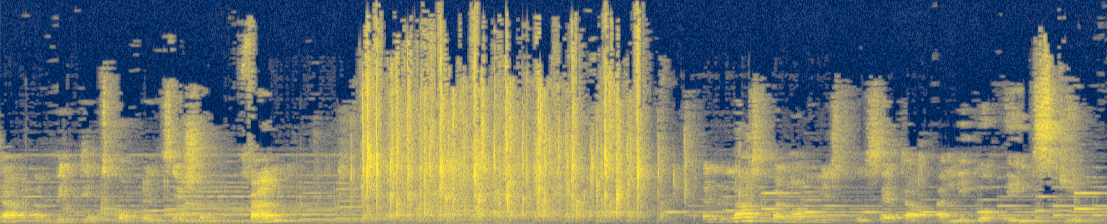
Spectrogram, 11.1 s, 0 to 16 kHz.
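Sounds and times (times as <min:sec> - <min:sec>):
music bed: 0:00.0 - 0:11.0.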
